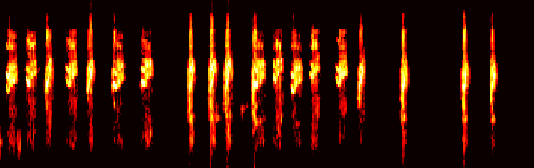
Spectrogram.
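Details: Female ultramarine grosbeak from the Northeast of Brazil giving fiery chirps meant to excite a male: a fast run of short, sharp chips, then slower scattered single chips with longer pauses, nothing else heard.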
